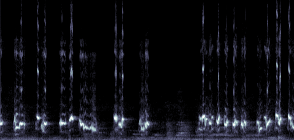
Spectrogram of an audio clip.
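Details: Two bursts of rollicking yellow-vented bulbul song, 'gacor ropel uplik': paired liquid chirps, a short pause, then a faster tumbling run of warbled notes to the end.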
